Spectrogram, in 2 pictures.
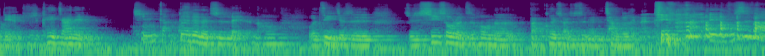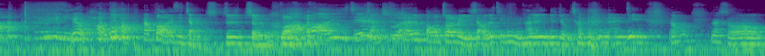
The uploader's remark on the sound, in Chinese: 回音較大，請見諒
